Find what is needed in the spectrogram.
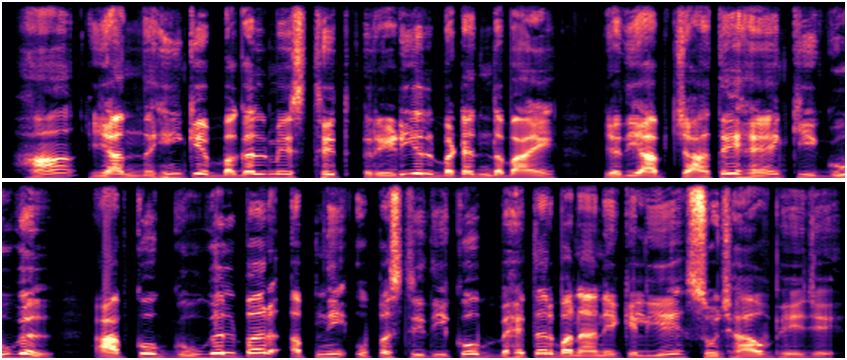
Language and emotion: Hindi, neutral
